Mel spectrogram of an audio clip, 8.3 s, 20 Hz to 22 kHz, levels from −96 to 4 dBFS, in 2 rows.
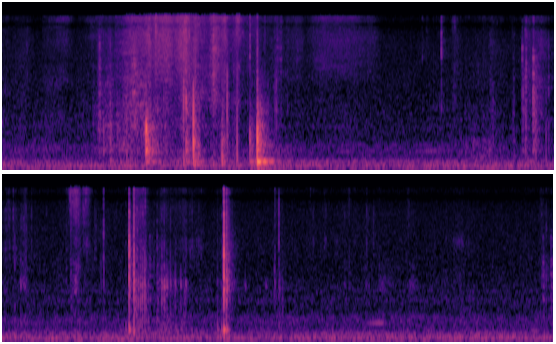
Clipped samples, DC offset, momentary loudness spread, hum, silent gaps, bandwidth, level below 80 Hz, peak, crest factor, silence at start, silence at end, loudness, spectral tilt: under 0.1%; under 0.1%; 21 LU; none; none; 15.5 kHz; -80 dBFS; -8 dBFS; 36 dB; 0 s; 0 s; -40 LUFS; -3 dB/octave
